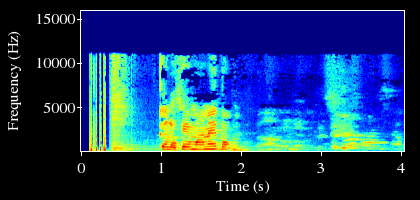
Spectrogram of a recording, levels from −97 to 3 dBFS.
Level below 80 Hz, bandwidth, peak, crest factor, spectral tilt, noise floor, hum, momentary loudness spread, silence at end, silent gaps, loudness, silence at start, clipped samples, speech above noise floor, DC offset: -42 dBFS; 11.5 kHz; 0 dBFS; 18 dB; -4 dB/octave; -42 dBFS; none; 24 LU; 0.05 s; none; -15 LUFS; 0.1 s; under 0.1%; 28 dB; under 0.1%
